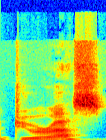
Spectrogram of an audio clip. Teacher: You will hear in some places, East Coast, maybe Canada, a little bit more of a duress, with an oo, more of an oo quality to that letter U. But I think the easiest is duress, or duress.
